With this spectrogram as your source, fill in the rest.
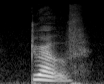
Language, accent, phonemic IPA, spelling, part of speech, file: English, General American, /dɹoʊv/, drove, noun / verb, En-us-drove.ogg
